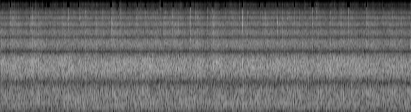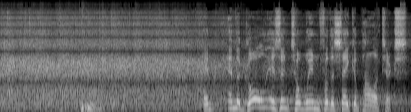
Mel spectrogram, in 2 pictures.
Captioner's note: applause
